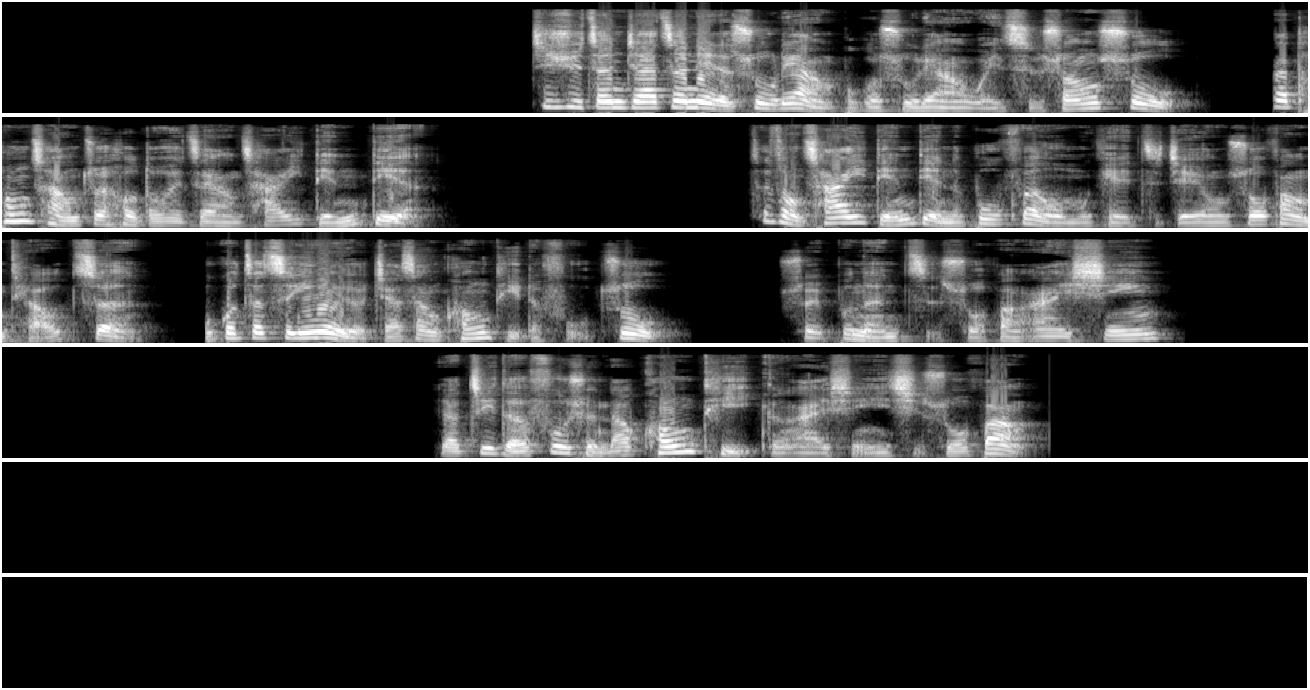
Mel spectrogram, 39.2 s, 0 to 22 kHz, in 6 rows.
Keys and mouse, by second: 1.8 click, 2.4 click, 3.9-4.4 middle drag, 5.0-5.7 middle drag, 7.0-7.5 middle drag, 8.8 KP_7, 9.7 shift+middle drag, 22.4-22.9 middle drag, 23.2 middle drag, 23.7-24.0 middle drag, 24.4-24.7 middle drag, 24.8-25.1 middle drag, 25.7 middle click, 32.9-33.6 middle drag, 33.8 shift+middle click, 34.1-35.3 middle drag, 35.6 shift+middle drag.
